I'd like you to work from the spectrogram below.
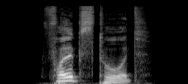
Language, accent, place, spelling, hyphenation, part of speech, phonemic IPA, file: German, Germany, Berlin, Volkstod, Volks‧tod, noun, /ˈfɔlksˌtoːt/, De-Volkstod.ogg
- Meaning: A dying out of a people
